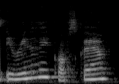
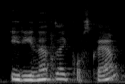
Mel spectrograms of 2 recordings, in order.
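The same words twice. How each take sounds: First: Said in the usual way. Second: Irina Zaykovskaya with Russian vowels and rolled r; native Russian pronunciation. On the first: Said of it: "or as a native Russian speaker". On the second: Shown as a demonstration. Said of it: "or as a native Russian speaker, I should say".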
